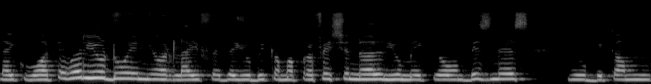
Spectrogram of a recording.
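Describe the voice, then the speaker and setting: With an Indian accent, a woman speaks in a fairly high pitch and a dark, mellow tone. Her intonation is fairly even, and the recording is very clean with a silent background. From India (Marathi-speaking). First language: Marathi. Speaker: memory techniques trainer. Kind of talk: lecture.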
